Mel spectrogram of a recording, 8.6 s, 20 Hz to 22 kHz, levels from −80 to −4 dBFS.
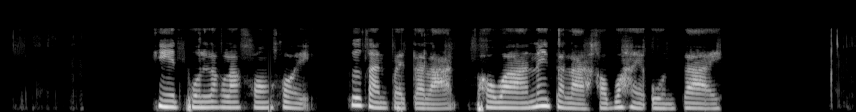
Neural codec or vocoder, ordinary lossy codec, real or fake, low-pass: none; none; real; none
